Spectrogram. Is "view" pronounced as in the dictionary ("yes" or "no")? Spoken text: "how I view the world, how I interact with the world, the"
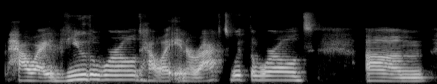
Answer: yes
